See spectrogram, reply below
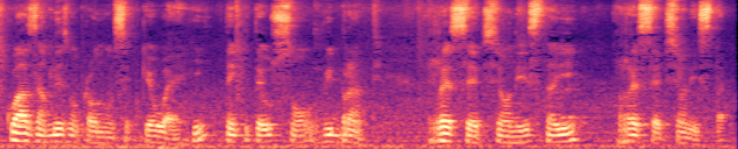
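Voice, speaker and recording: Brazilian man, Spanish teacher, live class, very slow delivery, low mellow voice, echoey room, faint background noise. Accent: Brazilian Portuguese. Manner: slow, patient explaining with frequent "tá?" and "né?" checks. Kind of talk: live online language class.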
